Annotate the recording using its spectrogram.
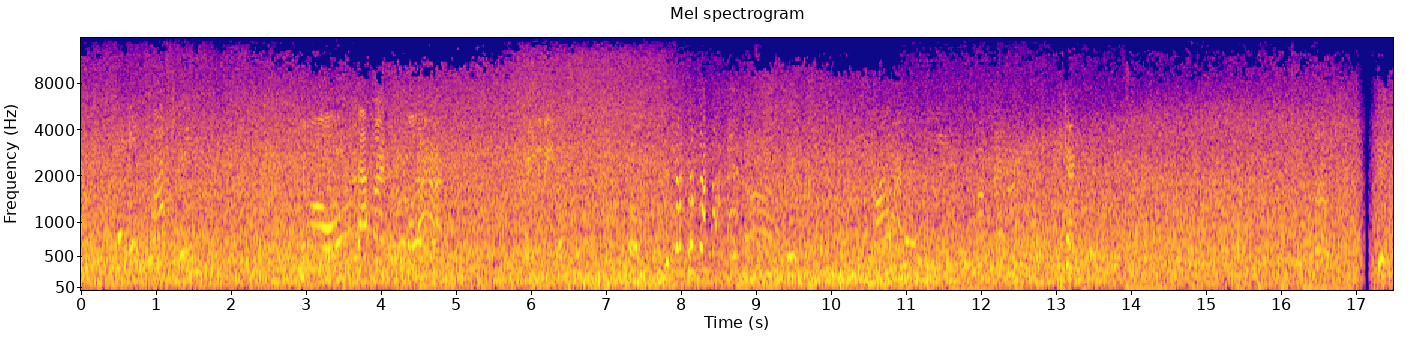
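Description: Steady wash of surf on a sandy beach, with faint voices now and then.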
